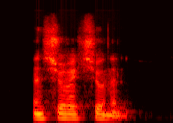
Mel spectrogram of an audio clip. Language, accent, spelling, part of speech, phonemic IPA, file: French, France, insurrectionnel, adjective, /ɛ̃.sy.ʁɛk.sjɔ.nɛl/, LL-Q150 (fra)-insurrectionnel.wav
- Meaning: insurrectional, insurrectionary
